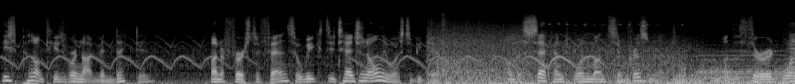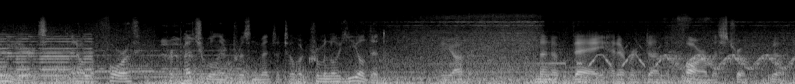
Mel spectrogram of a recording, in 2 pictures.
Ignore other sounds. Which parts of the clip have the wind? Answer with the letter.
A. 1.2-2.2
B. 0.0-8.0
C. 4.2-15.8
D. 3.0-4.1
C.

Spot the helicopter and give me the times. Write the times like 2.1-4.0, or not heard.
7.8-15.8.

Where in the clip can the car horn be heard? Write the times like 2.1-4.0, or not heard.
7.8-8.9.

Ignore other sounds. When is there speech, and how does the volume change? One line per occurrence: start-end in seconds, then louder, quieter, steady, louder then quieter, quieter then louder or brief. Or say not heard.
0.0-15.8 steady.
